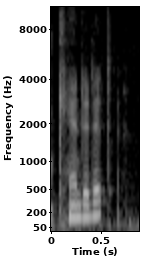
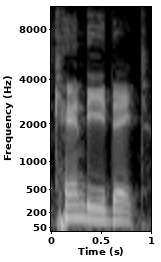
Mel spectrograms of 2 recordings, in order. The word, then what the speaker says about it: candidate: They say just think about it as candy date.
